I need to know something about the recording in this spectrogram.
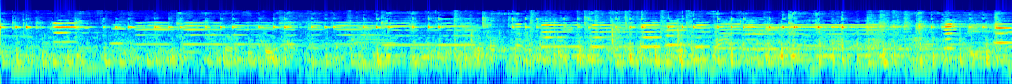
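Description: Music playing, with a steady high note held under a changing melody, mixed with people's voices.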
